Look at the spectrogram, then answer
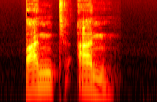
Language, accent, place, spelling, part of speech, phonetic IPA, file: German, Germany, Berlin, band an, verb, [bant ˈʔan], De-band an.ogg
- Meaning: first/third-person singular preterite of anbinden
